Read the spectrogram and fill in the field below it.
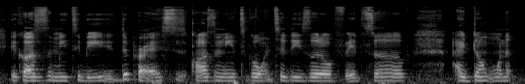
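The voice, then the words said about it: Emotional, shaky voice. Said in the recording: “I know y'all can hear it in my voice. I'm a little emotional”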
